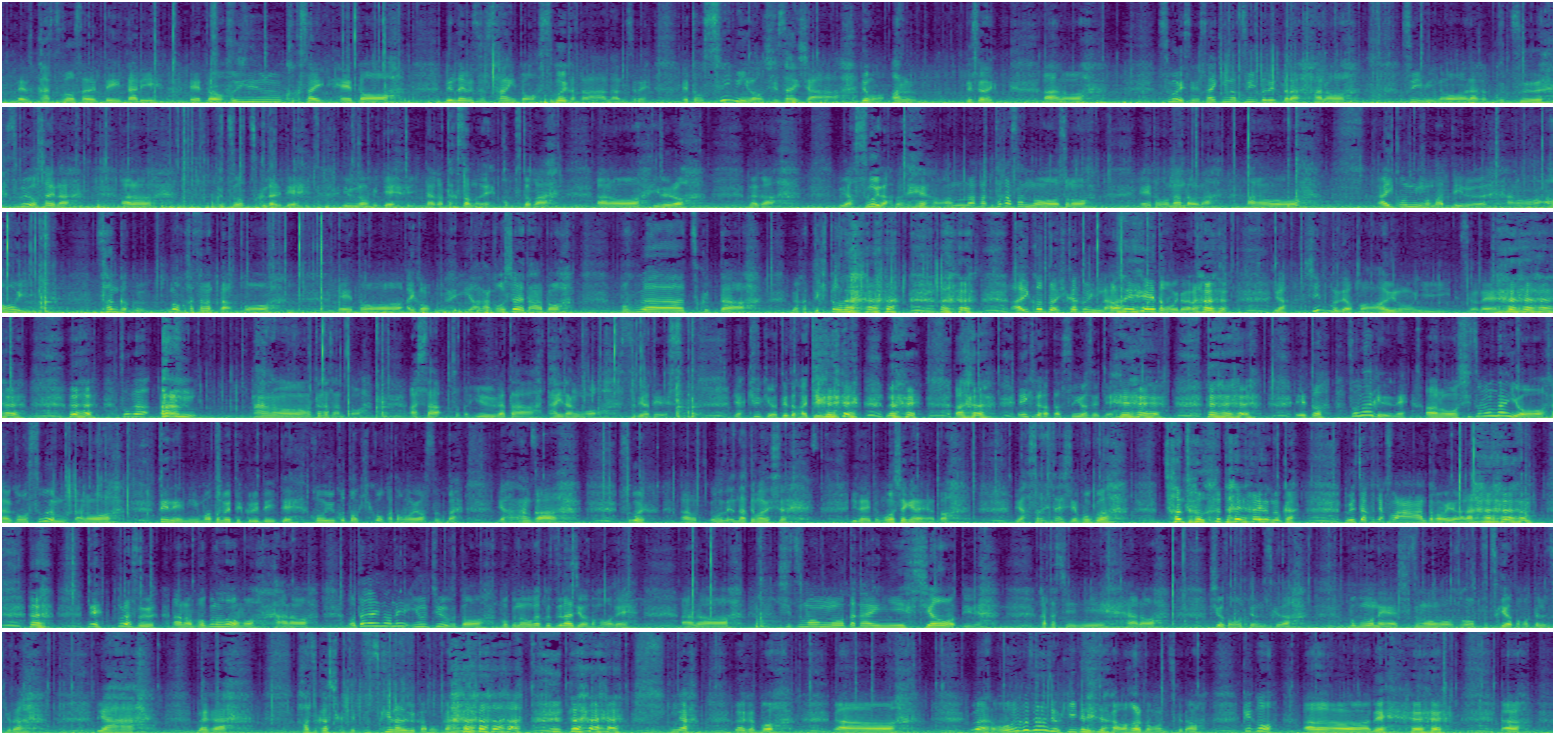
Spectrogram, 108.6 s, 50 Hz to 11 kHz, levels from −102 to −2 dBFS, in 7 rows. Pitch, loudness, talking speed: 120 Hz, -24 LUFS, 330 characters per minute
